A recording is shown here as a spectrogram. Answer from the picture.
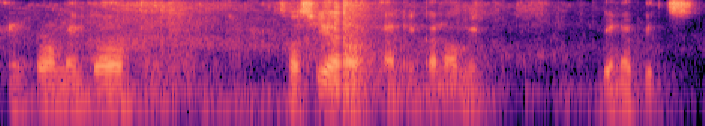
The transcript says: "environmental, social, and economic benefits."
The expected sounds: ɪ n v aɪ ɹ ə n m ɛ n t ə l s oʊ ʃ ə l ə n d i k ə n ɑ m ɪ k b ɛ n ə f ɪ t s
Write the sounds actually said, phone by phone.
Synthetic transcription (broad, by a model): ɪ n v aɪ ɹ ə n m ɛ n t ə l s oʊ s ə l ə n d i k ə n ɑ m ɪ k b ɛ n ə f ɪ t s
